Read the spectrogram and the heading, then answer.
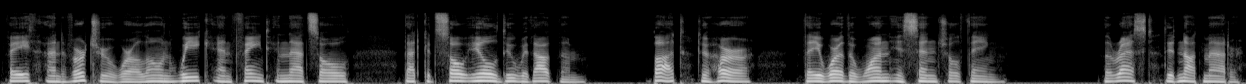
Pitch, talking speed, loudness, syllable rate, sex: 140 Hz, 155 wpm, -17 LUFS, 4.3 syllables/s, male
